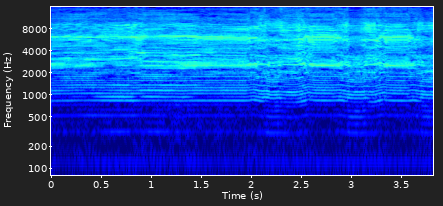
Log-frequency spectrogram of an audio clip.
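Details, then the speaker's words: Barber's hair clipper, about a year old, running free with a harsh, loud, raspy buzz; cause is a worn cam follower inside, an easy part to replace. "avec celui-ci est pour un c'est que tout cela est une came disciple qui est à l'intérieur d'ici le mur suiveur de came"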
